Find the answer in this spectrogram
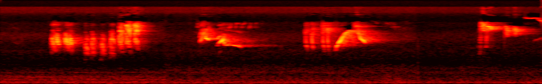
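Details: Song thrush singing in spring on Monte Baldo, Trentino: loud, varied phrases, some repeated notes, others sliding whistles, about one a second; steady low rumble beneath.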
